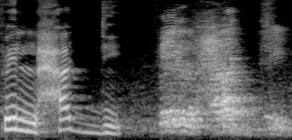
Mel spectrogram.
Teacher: یہاں پر ہمیں یہ خیال رکھنا ہے کہ جیم کی آواز میں چے کی آواز شامل نہ ہو. جیسے فی الحجی، جیسے یہ چے کی آواز جو ہے یہ نہ ہو.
